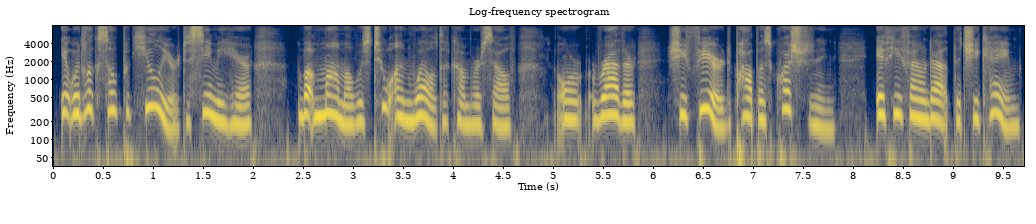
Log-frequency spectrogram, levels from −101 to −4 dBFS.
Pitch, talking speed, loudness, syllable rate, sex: 225 Hz, 180 wpm, -19 LUFS, 5.2 syllables/s, female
